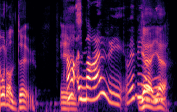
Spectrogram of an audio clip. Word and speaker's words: Al-Ma'arri: Are I feel you like aware this of is Al-Mari? Almari. Maybe you are pronouncing I it might be weird, pronouncing it wrong, and that's only part of his name.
